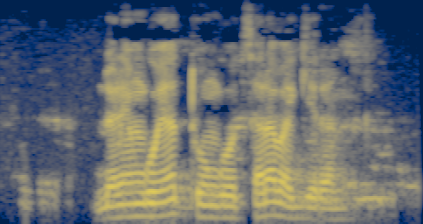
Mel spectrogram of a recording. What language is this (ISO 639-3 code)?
kin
